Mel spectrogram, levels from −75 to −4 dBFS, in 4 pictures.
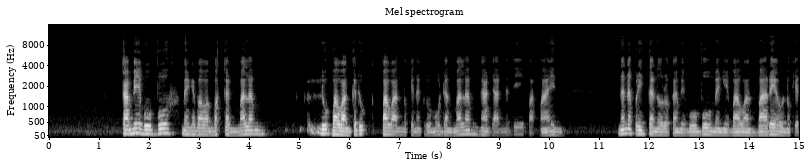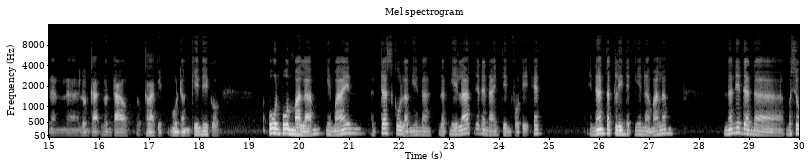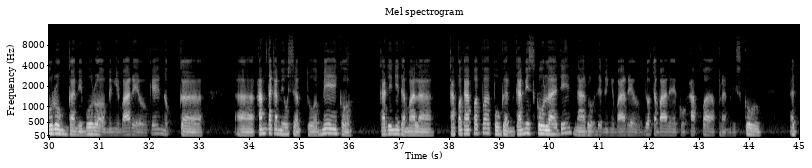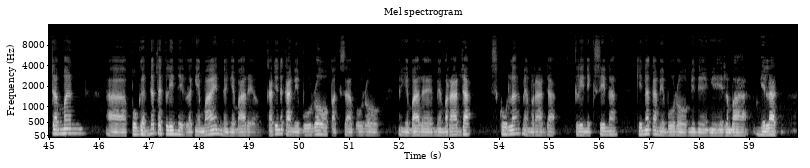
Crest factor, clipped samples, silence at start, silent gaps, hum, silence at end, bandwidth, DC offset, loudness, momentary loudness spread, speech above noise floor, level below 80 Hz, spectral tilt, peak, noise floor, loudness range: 22 dB; under 0.1%; 1.45 s; none; none; 0.3 s; 11 kHz; under 0.1%; -23 LUFS; 14 LU; 42 dB; -50 dBFS; -8 dB/octave; 0 dBFS; -65 dBFS; 6 LU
